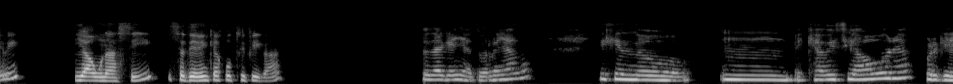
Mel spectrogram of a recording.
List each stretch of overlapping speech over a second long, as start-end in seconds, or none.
none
